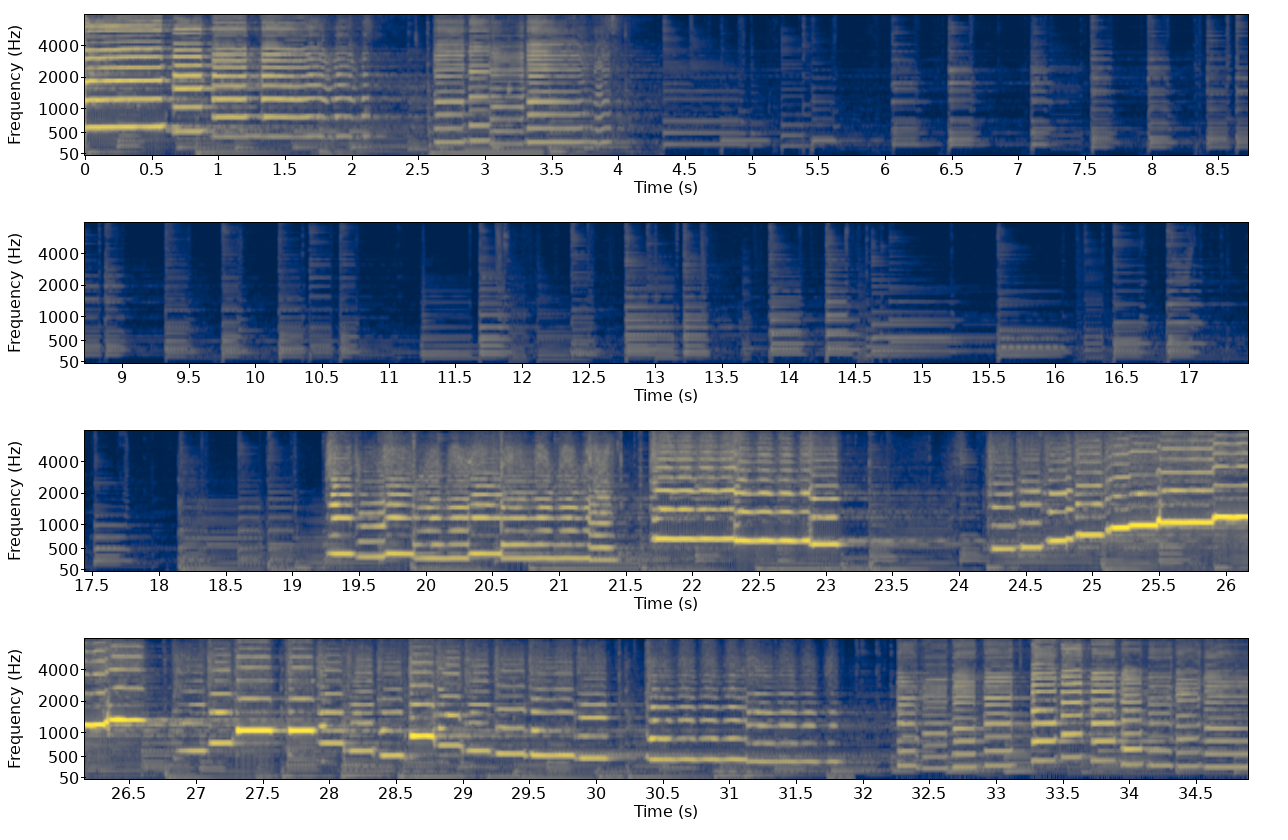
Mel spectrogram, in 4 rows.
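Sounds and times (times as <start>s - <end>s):
classic jazz music: 0.0s - 4.4s, 19.3s - 34.8s.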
